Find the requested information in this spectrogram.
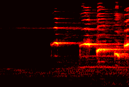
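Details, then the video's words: Sooty-headed bulbul in the morning: a thin steady whistle leads into a quick burst of bright, warbling notes that dip and rise. "Paduan Kutilang Dan Burung Sekelilingya (Bikin Gacor Bersaing)"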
